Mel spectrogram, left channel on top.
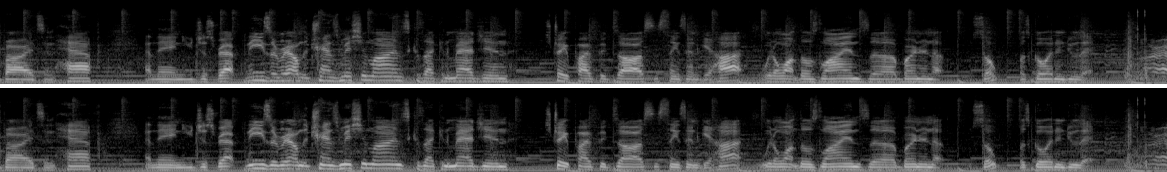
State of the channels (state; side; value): normal; both; correlation 0.44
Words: in half. And then you just wrap these around the transmission lines, because I can imagine straight pipe exhaust, this thing's gonna get hot. We don't want those lines burning up. So let's go ahead and do that. All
